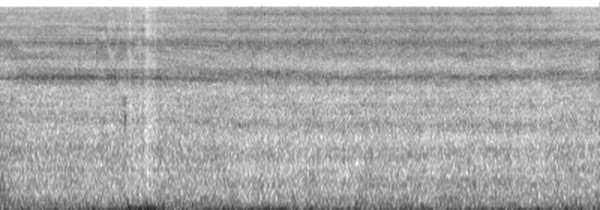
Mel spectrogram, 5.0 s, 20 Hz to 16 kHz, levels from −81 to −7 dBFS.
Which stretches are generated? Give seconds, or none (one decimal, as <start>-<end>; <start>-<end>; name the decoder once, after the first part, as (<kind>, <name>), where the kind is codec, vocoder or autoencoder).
1.9-4.6 (codec, SNAC)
